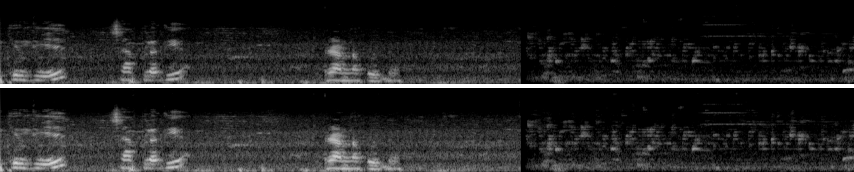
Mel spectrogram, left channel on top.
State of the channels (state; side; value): quieter; left; 6.5 dB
